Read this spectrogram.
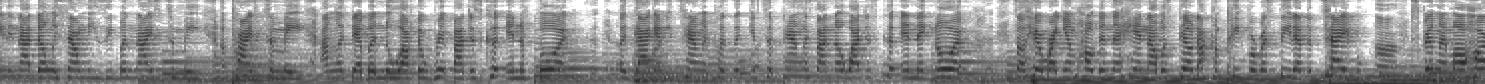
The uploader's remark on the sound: Perform at the New Hands Music festival at Healer. Perform at the New Hands Music festival at Healer.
